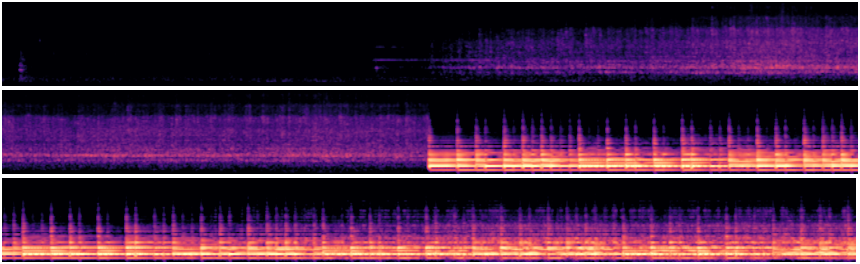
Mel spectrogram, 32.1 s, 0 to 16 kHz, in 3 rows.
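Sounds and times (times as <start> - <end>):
toy train rolling on plastic track: 4.6 - 16.0
small electric motor whirring: 4.7 - 16.0.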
